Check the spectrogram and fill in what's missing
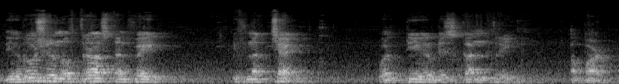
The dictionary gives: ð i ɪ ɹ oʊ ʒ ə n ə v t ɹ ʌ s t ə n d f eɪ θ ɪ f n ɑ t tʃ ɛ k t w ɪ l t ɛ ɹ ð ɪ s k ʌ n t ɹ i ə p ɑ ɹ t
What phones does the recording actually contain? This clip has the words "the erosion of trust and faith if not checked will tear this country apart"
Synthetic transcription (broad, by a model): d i ɹ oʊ ʃ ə n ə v t ɹ ʌ s t ə n d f eɪ t ɪ f n ɑ t tʃ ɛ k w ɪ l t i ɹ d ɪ s k ʌ n t ɹ i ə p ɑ ɹ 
